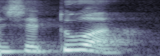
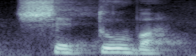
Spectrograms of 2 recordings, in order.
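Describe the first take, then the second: First: "shetua" sin la b, vocales seguidas; consonante omitida. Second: "shetuba" con la b entre u y a; consonante conservada. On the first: Retold or imitated. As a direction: pronuncia "shetua" comiéndote la b final. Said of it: "cuando los chicos dicen shetua". ("shetua" como lo dicen los chicos, sin b) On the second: Shown as a demonstration. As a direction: marca la b de "shetuba". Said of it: "en vez de decir shetuba". ("shetuba" completo, sin comerse la b)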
